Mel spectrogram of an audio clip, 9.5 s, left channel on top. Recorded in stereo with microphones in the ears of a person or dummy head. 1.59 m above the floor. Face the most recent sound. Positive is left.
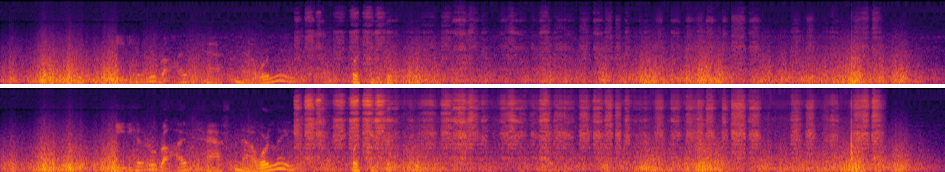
turn(degrees=-60)  # may be behind; listen again after turning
